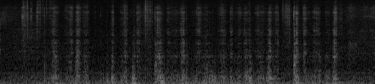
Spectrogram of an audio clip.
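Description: A black dip pen's metal nib scratches small looping ink strokes across a flat white paper drawing sheet. Quiet, quick, dry scratching ticks with brief bright edges sit over a soft low rumble.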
